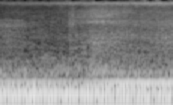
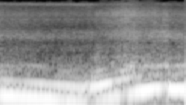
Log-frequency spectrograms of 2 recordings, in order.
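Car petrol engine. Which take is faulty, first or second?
first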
